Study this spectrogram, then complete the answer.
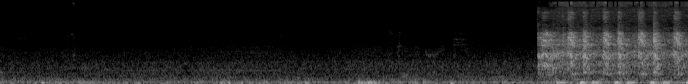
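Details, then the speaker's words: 2006 Ducati Monster S2R 800, first start in many years after fuel pump replacement: V-twin catches and runs rough and lumpy on the rear cylinder only; front cylinder not firing, suspected clogged injector, possibly air in lines. "cylinder is not firing only the back one's getting hot so we probably have a clogged injector"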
